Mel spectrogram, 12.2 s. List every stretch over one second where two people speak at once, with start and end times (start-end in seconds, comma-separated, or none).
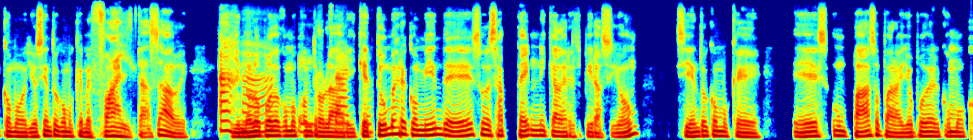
2.9-4.7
